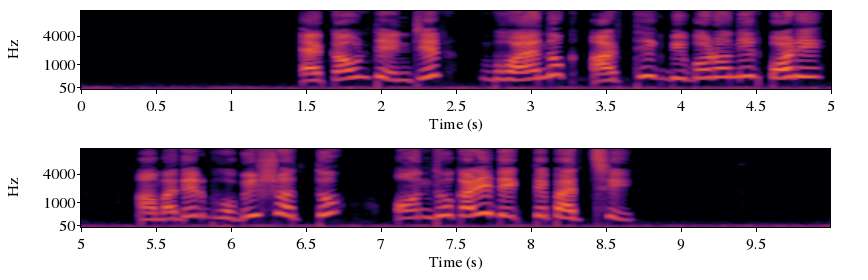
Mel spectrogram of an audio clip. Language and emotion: Bengali, sad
